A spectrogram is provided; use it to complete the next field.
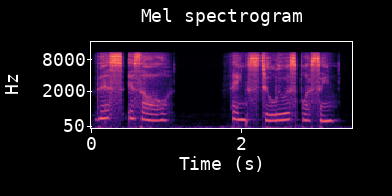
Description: Frey-Vox_Victory.wav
